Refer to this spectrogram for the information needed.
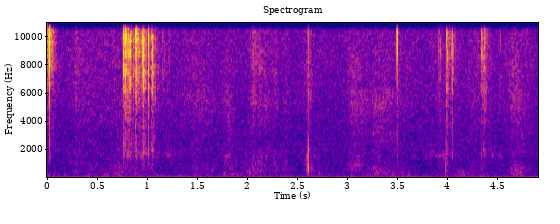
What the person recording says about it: Glass marbles making some sounds and rolling around.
